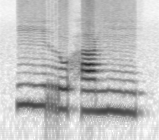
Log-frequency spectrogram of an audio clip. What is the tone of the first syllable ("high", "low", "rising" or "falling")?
high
